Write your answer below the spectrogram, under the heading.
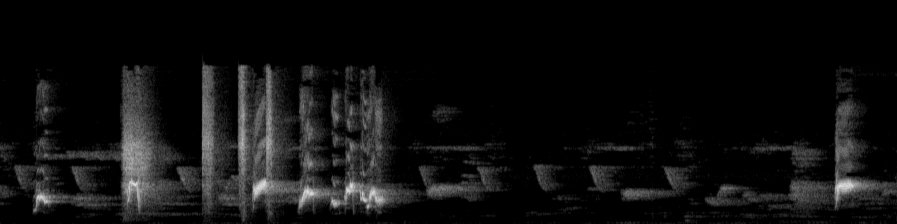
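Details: Red-whiskered bulbul singing in the 'wild song' style with pleasing phrasing, used to rouse other birds: bright, liquid whistled notes in quick bursts around one to three seconds, then softer warbling and a final loud phrase.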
